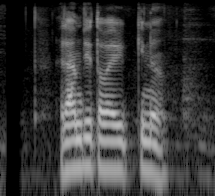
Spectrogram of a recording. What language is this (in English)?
Nepali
